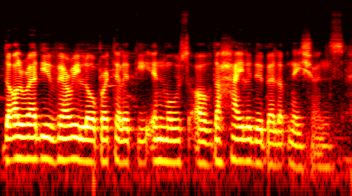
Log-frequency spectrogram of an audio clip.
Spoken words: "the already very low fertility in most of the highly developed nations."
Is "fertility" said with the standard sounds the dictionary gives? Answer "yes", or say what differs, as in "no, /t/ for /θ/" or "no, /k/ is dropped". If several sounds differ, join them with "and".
no, /p/ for /f/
